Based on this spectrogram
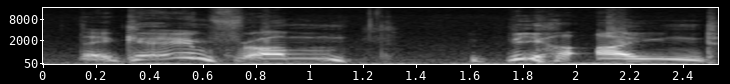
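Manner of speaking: terrible put-on voice, very high and swooping. Commenting on a game, quoting the old gyrocopter saying: terrible gyrocopter impression. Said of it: "I know that was a terrible impression".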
